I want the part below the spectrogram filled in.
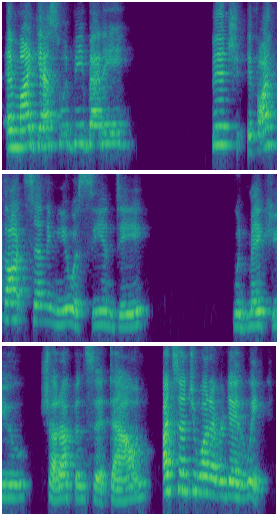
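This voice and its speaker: With a highish voice, lively intonation, vocal fry and a sharp edge, a commentary show host reads a document at moderate pace. She mocks it incredulously and swears bluntly, in an echoing, roomy recording.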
